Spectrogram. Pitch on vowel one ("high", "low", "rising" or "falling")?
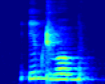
rising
